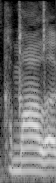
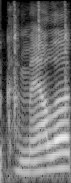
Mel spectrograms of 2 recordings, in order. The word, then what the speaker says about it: Kamala: how do you pronounce Kamala Kamala Kamala Kamala camel really like how did we elect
